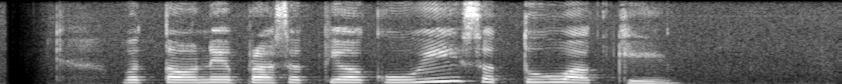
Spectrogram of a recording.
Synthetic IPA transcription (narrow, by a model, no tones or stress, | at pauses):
wət̪ɔnepɾasət̪ijɔkuwisət̪uwaɡ̥e̤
